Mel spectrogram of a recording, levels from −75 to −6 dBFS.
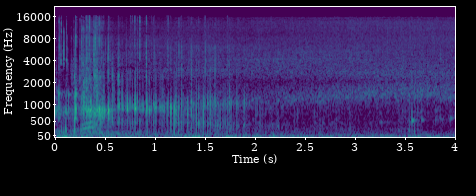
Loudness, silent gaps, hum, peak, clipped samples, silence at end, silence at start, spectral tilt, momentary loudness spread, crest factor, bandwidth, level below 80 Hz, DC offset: -38 LUFS; none; none; -12 dBFS; under 0.1%; 0 s; 0 s; -1.5 dB/octave; 9 LU; 28 dB; 17 kHz; -54 dBFS; under 0.1%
